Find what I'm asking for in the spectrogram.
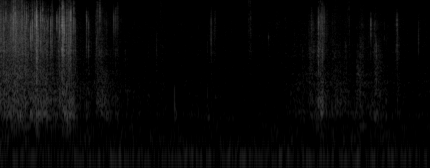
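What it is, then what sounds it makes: Wooden beads. Fingertips pick at and shuffle a pile of small wooden beads resting on a fuzzy blanket. A dense burst of bright, crisp clicking and rattling fills the first second, then thins to sparse, quiet ticks with a brief flurry near the end. The clicks are short and dry, with almost no low end.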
